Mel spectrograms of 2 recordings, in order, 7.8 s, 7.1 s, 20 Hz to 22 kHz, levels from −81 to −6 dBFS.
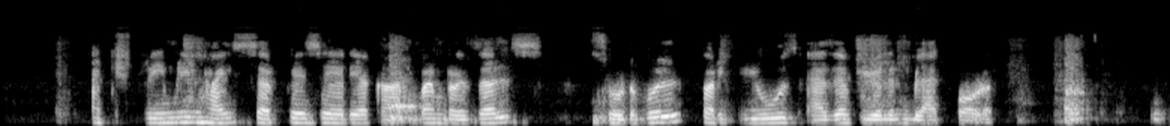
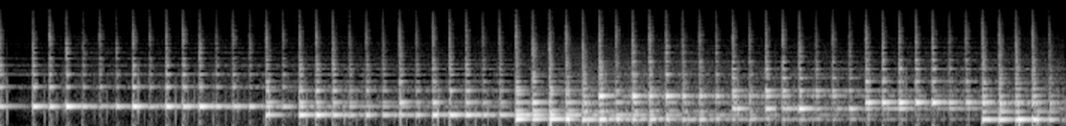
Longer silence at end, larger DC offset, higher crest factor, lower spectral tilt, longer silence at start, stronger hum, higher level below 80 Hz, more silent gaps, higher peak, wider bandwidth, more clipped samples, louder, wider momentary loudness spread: about the same, 0.05 s vs 0 s; neither; about the same, 16 dB vs 18 dB; first, -7 dB/octave vs -4.5 dB/octave; first, 0.4 s vs 0 s; neither; second, -64 dBFS vs -48 dBFS; neither; about the same, -2 dBFS vs 0 dBFS; second, 7.6 kHz vs 15 kHz; neither; about the same, -17 LUFS vs -19 LUFS; first, 11 LU vs 8 LU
